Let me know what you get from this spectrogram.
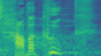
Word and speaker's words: Habakkuk: And by the way, most of us have learned to pronounce his name, Habakkuk. The literal pronunciation is Habakkuk. If you prefer to call him that, that's fine. That perhaps is a little more fun to pronounce than Habakkuk, but he is a man with a burden.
